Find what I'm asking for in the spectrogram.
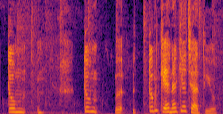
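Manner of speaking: a touch of panic, stumbling on the first word; nervous stammer. A narrator's reading. Ananya caught by Tara, mildly nervous stammer. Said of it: "घबरा कर कहा".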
